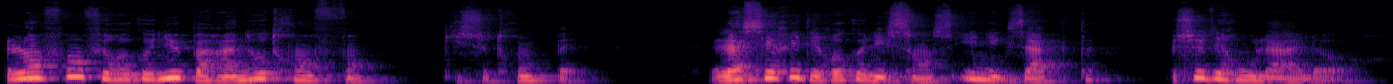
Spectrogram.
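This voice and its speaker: A woman reading an essay aloud as scripted narration, expressive and leaning on key words. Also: mid-range voice, normal speed. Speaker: audiobook reader.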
